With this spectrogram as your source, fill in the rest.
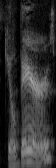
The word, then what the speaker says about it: Gilbert: disease which is Gilbert's it's spelled like Gilbert's but it's Gil bears because it's French and come to find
